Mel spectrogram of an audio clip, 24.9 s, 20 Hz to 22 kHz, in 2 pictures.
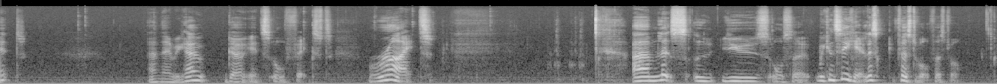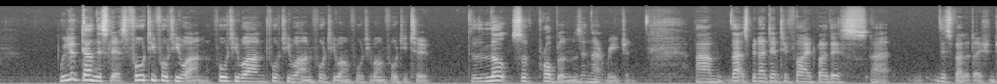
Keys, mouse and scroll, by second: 0.9 click, 1.9-3.9 drag, 4.7 click, 6.8-7.3 scroll up 2.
